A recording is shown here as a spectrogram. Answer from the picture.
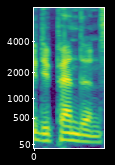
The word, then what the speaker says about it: dependent: I was totally dependent, c'est ça. Donc, en début de mot, on entend D, qui s'écrit pourtant D-E, dependent, avec E-N-T à la fin, et non A-N-T, comme en français.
